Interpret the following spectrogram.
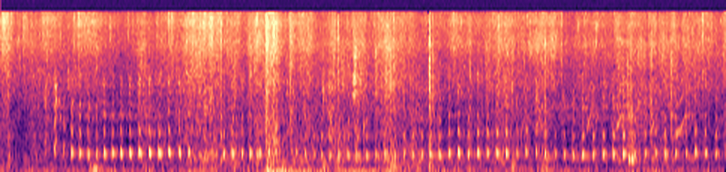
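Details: Young pet guinea pigs Rosie and Buddy being wild and playful indoors: a steady low pulsing purr-like rumble, almost continuous with brief breaks, over rustling bedding and soft scuffling.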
